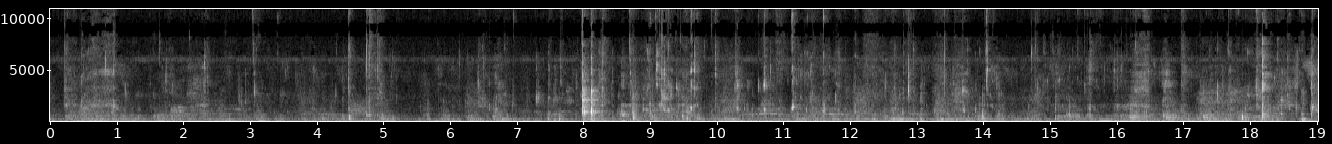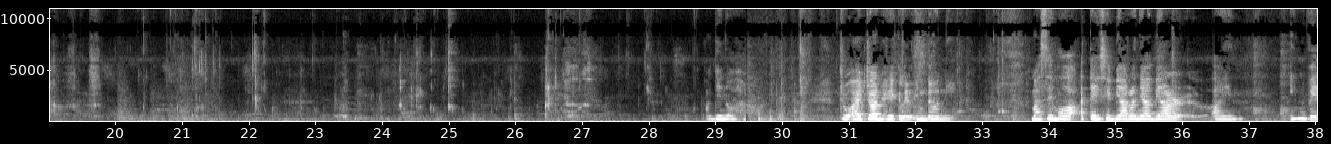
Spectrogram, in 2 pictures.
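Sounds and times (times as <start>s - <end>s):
person chewing noodles: 0.0s - 28.9s, 32.6s - 33.7s.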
